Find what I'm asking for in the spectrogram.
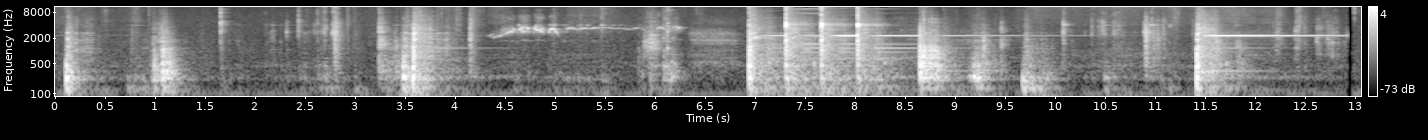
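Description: Sharp hammer blows strike a steel pipe seated in the 8mm hole of a steel block to flatten its flange, landing as several loud metallic impacts in irregular bursts with ringing tones between them.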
